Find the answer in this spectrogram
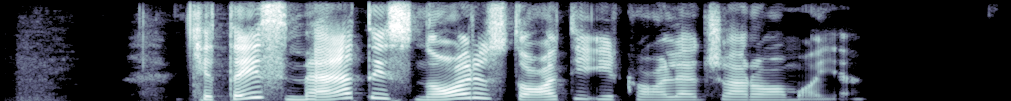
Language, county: Lithuanian, Kaunas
